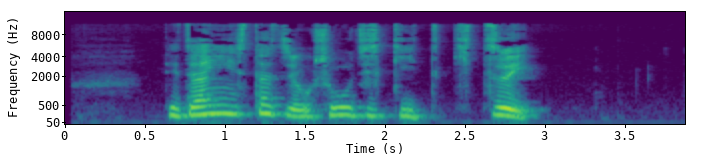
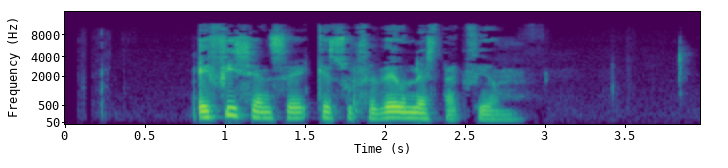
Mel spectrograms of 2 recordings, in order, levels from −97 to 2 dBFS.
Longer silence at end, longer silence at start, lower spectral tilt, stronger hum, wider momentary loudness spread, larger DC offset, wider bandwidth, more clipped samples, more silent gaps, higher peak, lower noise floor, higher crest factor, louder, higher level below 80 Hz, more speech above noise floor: second, 0.95 s vs 1.15 s; second, 0.65 s vs 0.85 s; about the same, -4 dB/octave vs -4 dB/octave; neither; about the same, 11 LU vs 12 LU; neither; about the same, 11.5 kHz vs 11.5 kHz; neither; neither; about the same, -4 dBFS vs -2 dBFS; about the same, -69 dBFS vs -72 dBFS; about the same, 20 dB vs 24 dB; about the same, -23 LUFS vs -23 LUFS; first, -60 dBFS vs -70 dBFS; about the same, 47 dB vs 50 dB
